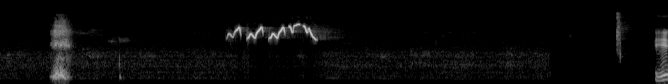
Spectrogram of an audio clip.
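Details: Magnolia Warbler song from a quiz, compared to a faster, broken-up, higher Chestnut-sided Warbler: a brief phrase of six lilting high whistles around mid-clip, between sharp noisy clicks and a background hum.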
